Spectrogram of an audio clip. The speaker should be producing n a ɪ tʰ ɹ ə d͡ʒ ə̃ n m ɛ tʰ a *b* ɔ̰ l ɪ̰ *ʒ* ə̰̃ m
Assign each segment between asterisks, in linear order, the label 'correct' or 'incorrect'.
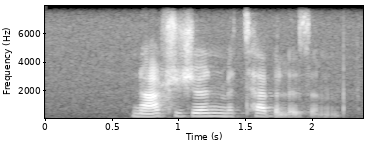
correct, incorrect: z

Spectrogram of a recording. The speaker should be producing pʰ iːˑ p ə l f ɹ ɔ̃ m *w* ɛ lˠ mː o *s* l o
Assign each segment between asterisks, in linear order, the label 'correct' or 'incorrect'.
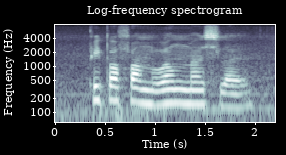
correct, correct

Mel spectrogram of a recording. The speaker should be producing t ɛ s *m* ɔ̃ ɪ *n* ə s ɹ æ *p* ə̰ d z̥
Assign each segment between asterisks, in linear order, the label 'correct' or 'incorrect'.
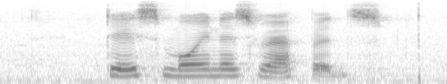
correct, correct, correct

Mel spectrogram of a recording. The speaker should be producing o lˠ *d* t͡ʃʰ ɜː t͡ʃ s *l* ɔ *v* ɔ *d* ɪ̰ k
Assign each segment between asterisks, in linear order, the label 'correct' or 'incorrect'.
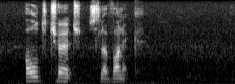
correct, correct, correct, incorrect: n

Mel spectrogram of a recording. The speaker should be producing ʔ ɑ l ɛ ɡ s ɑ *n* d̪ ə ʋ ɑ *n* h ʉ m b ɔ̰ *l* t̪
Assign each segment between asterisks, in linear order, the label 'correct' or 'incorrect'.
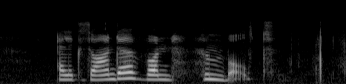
correct, correct, correct

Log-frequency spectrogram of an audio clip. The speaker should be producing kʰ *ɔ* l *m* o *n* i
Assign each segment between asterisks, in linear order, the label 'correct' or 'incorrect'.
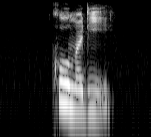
incorrect: u, correct, incorrect: d

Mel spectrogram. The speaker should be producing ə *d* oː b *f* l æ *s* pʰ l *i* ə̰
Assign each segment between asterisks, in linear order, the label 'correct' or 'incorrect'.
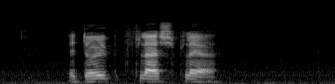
correct, correct, incorrect: ʃ, incorrect: e

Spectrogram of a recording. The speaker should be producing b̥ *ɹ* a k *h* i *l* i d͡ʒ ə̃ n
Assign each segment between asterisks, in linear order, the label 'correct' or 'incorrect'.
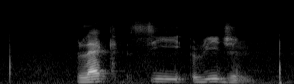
incorrect: l, incorrect: s, incorrect: ɹ

